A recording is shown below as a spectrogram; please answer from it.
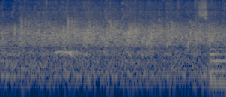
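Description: Church congregation applause, a steady mass of clapping hands with voices mixed in, sustained at moderate level throughout and a faint tone entering near the end.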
